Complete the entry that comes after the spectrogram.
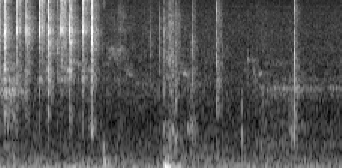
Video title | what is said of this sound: Temu haul and slipper review | You hear that little ball in there.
